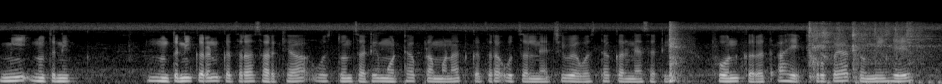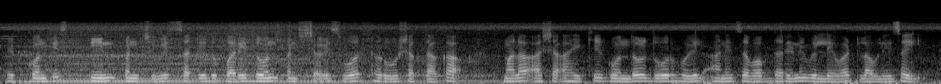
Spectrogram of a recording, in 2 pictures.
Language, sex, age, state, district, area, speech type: Marathi, male, 30-45, Maharashtra, Osmanabad, rural, read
